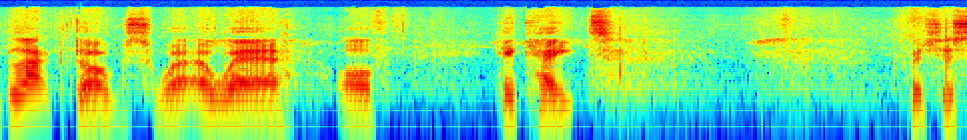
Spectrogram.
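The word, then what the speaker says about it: Hecate: evil and that black dogs were aware of hey Kate which is spelled h-e-c-a-t-e the ancient Greek goddess of witchcraft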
